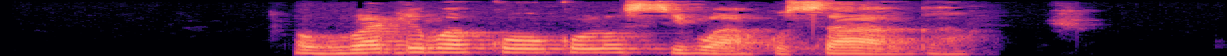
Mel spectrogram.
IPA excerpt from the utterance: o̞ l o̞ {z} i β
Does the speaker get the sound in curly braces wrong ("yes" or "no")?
yes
